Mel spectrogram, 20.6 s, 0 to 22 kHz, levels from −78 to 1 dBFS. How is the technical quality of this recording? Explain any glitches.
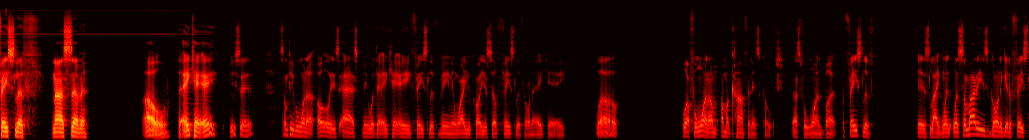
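There are two technical problems here: a steady high-pitched whine under the whole recording and a short burst of zipper noise near the four-second mark.

The whine is USB whine, a fixed tone at 8 kHz that sits about 35 dB below the speech and runs from start to finish. USB audio hardware draws power in 125-microsecond microframes, and that 8 kHz pulsing leaks into the analogue side through the power supply or ground. The result is a thin, constant whistle.

The zipper noise runs from about 3.84 to 4.78 s, while the level drops by around 15 dB. Instead of gliding down, the gain moves in 1 dB jumps at roughly ten steps a second with no smoothing between them. Each jump puts a tiny discontinuity into the waveform, so you hear a fast ticking or zipping riding on the speech for that second or so.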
